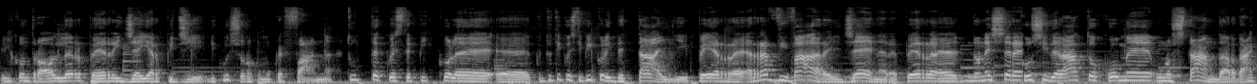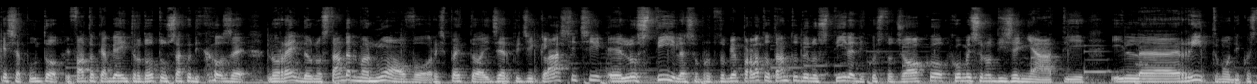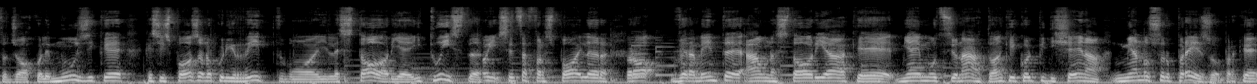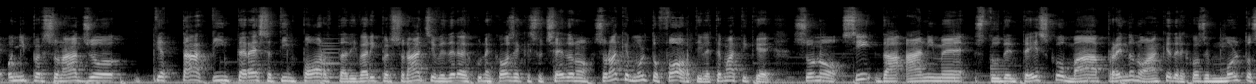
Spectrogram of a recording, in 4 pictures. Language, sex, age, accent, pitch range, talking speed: Italian, male, 30-49, native, 130-165 Hz, 165 wpm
